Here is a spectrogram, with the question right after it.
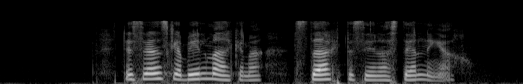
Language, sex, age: Swedish, female, 18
